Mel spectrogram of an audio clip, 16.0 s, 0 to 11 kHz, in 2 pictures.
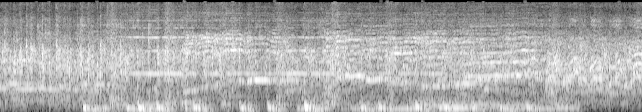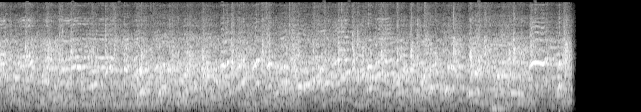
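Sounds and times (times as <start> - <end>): music: 1.0 - 7.3
audience laughing: 5.2 - 15.2.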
